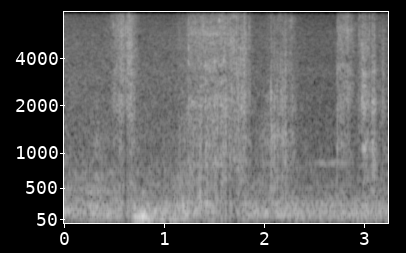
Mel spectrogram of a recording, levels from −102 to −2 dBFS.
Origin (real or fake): fake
